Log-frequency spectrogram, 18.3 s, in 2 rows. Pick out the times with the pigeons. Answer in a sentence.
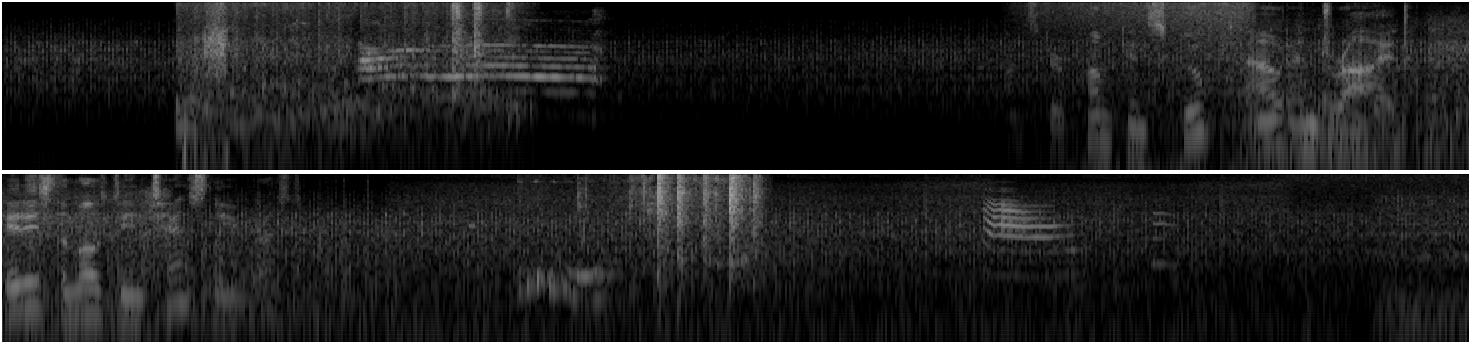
You can hear the pigeons from 1.1 to 3.4 s and from 12.3 to 13.9 s.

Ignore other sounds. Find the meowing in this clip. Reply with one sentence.
The meowing can be heard from 2.2 to 3.8 s, from 8.9 to 10.2 s and from 15.3 to 16.5 s.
